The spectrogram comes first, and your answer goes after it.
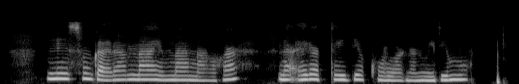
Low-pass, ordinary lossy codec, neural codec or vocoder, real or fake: none; none; codec, 16 kHz, 1.1 kbps, Voila-Tokenizer; fake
